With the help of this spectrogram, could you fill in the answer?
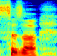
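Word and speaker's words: SZA: other artists such as Sousa that's spelled out s Z a schoolboy q and the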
